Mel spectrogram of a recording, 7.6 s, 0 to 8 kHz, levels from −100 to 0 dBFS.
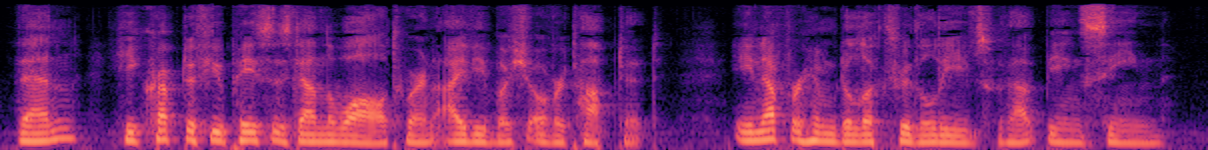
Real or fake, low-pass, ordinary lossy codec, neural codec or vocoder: real; 7.2 kHz; AAC, 32 kbps; none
